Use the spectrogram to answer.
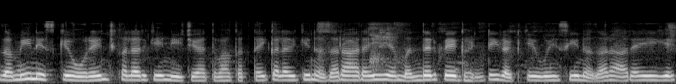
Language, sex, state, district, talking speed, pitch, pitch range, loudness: Hindi, female, Bihar, West Champaran, 215 wpm, 200 Hz, 185-210 Hz, -14 LUFS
